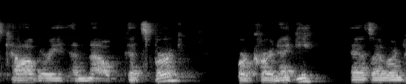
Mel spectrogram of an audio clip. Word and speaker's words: Carnegie: Louis, Calgary, and now Pittsburgh, or Carnegie, as I learned how to pronounce it.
